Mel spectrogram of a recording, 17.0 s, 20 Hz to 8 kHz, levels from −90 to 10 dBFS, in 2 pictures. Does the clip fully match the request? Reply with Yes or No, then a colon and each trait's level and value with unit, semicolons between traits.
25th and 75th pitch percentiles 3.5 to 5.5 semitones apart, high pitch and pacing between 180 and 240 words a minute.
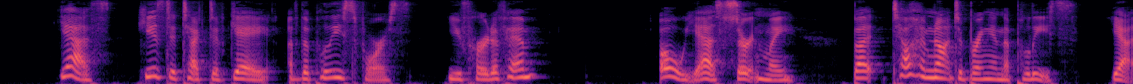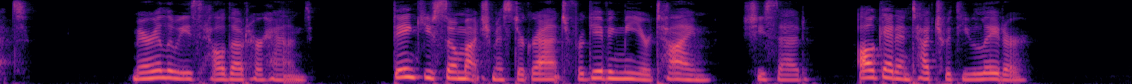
Yes: average, 3.8 semitones; high, 215 Hz; average, 185 wpm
